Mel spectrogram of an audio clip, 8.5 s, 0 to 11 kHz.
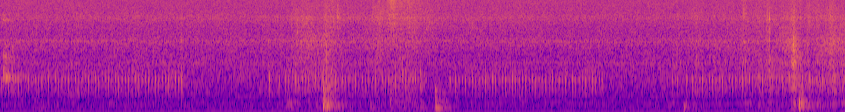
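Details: Babar, a 16-week-old male Bengal kitten, purrs on his first day in his new home while playing and exploring a climbing tree; a soft, steady low rumble runs through, broken by a few sharp knocks and light rustling indoors.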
